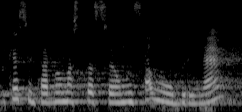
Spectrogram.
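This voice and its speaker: A fairly high-pitched woman's voice over noticeable background noise. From São Paulo, Brazil. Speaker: community association president. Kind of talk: documentary interview.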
